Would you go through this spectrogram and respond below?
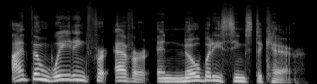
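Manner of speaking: loud, high-pitched, upset, demanding tone.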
